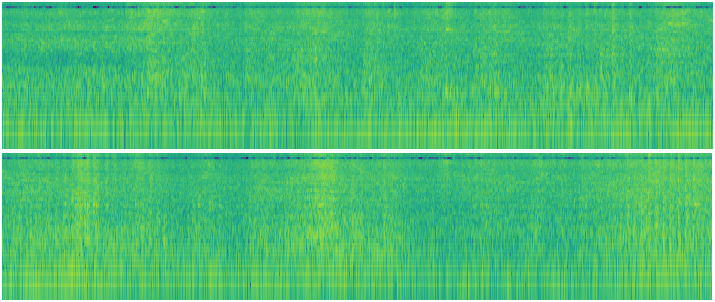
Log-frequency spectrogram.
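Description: Double-stack intermodal freight train rolling past, its well cars' steel wheels running on the rails with a steady low rumble and occasional clacks over rail joints.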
